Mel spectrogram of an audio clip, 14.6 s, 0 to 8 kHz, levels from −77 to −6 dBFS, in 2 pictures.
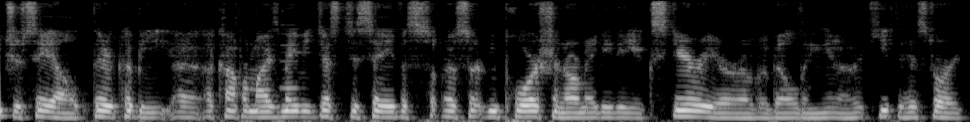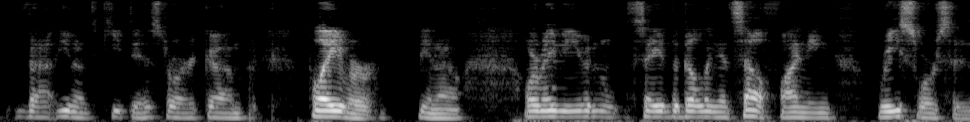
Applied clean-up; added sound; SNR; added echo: neural mask model DeepFilterNet 3.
